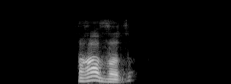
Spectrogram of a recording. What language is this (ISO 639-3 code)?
kab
